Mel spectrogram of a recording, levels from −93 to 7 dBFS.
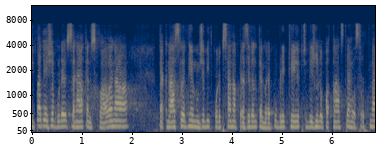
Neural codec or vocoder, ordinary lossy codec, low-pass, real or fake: codec, 16 kHz, 2 kbps, FreqCodec, smaller model; AAC, 48 kbps; 7.2 kHz; fake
